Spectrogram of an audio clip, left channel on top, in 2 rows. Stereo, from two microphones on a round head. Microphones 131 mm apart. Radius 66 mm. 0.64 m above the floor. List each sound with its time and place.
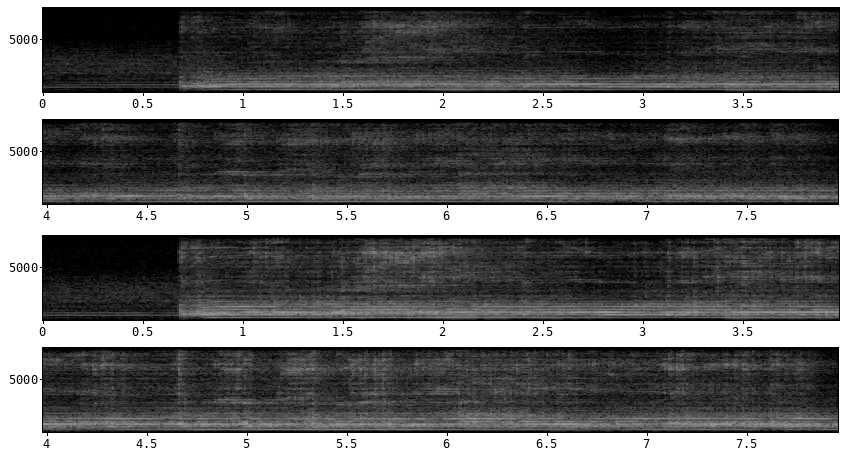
0.7 s a blender: 30° right (ahead or behind), 1.6 m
